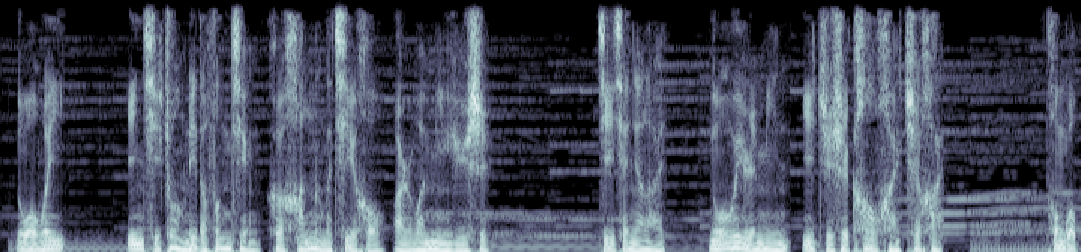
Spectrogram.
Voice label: chinese mandarin documentaries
